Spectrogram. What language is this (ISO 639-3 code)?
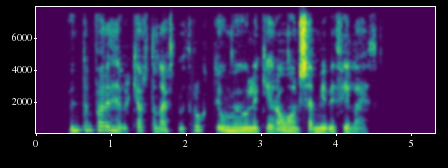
isl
